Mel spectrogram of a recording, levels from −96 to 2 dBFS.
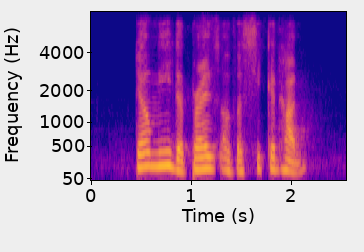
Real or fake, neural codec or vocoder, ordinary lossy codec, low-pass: fake; codec, 44.1 kHz, 3.4 kbps, Pupu-Codec; Opus, 16 kbps; 7.2 kHz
